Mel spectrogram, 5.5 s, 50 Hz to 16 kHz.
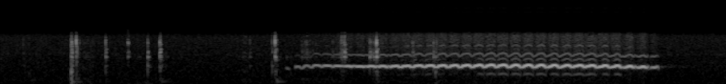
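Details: A Tawny owl calling at a nest box on 25 February 2018 gives a soft, wavering trill held for nearly three seconds, preceded by a few dry knocks and scrapes.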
